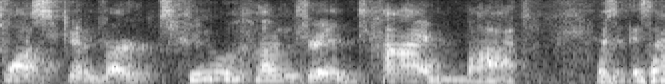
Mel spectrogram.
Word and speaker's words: baht: Max wants to convert 200 Thai baht. Is that how you say that? Thai It's bath?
